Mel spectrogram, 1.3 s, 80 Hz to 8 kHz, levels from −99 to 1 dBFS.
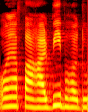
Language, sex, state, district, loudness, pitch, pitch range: Hindi, female, Jharkhand, Sahebganj, -23 LUFS, 225 Hz, 210-240 Hz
